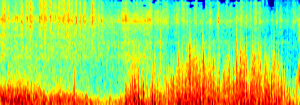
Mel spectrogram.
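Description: Wind buffeting a handheld phone's microphone while riding a bicycle: a loud, rough rumble with many small jolts, dipping briefly just over a second in.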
